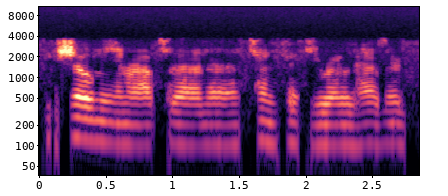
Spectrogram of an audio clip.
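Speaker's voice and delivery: officer's voice over a radio channel; transmitted through a handheld police radio. Real, not acted. Unit radioing en route status.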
